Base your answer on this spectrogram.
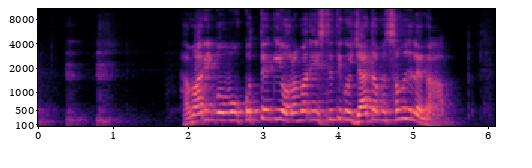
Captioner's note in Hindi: गला साफ़ करने की आवाज़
